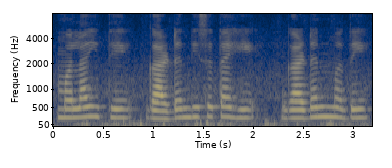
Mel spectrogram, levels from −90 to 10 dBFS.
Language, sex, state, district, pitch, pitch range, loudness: Marathi, female, Maharashtra, Aurangabad, 235 Hz, 230-255 Hz, -27 LUFS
